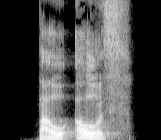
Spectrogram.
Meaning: 1. singular imperative of ausbauen 2. first-person singular present of ausbauen
- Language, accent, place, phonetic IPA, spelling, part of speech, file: German, Germany, Berlin, [ˌbaʊ̯ ˈaʊ̯s], bau aus, verb, De-bau aus.ogg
